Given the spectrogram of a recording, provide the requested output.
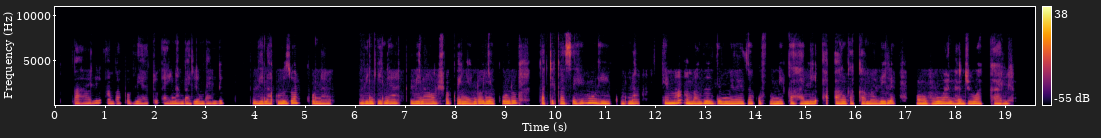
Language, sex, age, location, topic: Swahili, female, 18-24, Kisii, finance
